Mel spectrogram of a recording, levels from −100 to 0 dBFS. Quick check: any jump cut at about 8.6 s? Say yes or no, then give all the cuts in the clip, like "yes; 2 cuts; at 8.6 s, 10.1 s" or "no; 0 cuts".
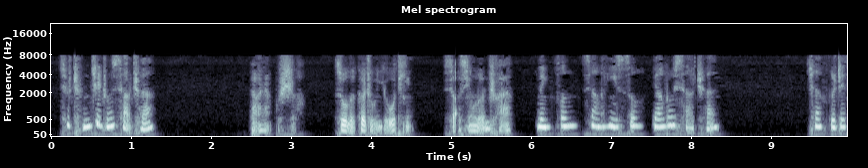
no; 2 cuts; at 3.5 s, 6.0 s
